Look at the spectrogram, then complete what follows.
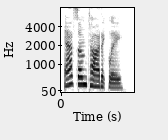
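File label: "asymptotically", British English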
